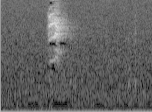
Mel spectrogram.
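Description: A single short, high chirp from a double-collared seedeater (coleiro), one note of a tui-tuipia song recording, about three quarters of a second in, over a steady low hum.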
